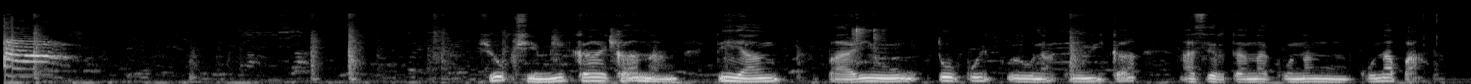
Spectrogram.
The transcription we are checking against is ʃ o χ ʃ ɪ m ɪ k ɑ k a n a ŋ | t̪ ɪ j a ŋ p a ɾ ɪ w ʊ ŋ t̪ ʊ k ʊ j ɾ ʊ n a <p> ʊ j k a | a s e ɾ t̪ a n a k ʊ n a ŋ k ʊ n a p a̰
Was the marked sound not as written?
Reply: yes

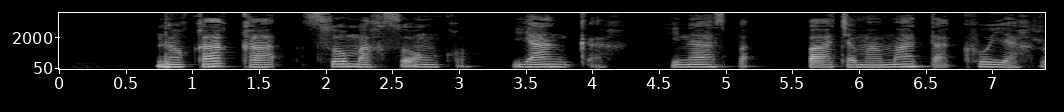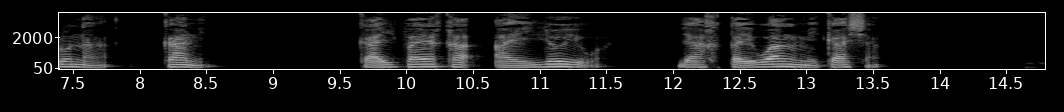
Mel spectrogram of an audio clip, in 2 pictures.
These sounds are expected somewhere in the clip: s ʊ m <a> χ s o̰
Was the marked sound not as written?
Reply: yes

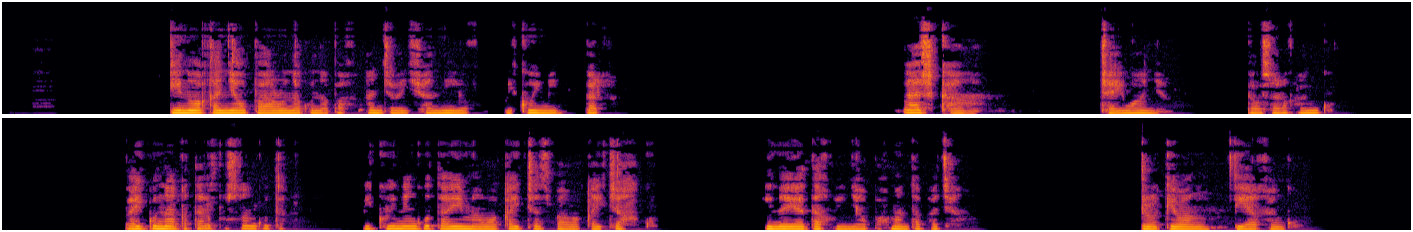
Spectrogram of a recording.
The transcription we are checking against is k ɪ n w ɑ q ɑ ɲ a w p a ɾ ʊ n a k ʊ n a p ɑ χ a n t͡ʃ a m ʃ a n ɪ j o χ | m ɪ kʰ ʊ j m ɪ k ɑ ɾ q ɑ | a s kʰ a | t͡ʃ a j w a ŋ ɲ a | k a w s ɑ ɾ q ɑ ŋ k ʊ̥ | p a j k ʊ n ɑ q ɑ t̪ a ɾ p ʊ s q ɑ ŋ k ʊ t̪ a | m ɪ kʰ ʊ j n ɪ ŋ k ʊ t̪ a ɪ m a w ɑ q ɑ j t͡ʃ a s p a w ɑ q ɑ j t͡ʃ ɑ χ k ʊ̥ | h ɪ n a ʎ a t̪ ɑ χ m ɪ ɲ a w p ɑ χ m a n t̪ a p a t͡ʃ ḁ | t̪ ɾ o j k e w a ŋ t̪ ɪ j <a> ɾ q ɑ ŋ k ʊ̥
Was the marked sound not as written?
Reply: yes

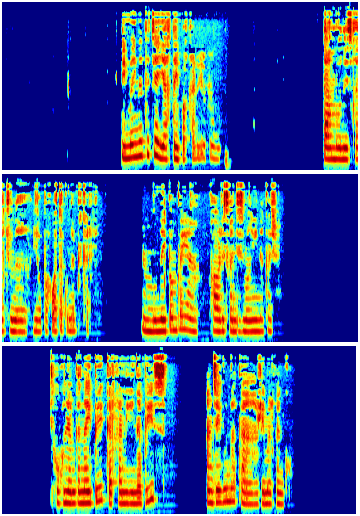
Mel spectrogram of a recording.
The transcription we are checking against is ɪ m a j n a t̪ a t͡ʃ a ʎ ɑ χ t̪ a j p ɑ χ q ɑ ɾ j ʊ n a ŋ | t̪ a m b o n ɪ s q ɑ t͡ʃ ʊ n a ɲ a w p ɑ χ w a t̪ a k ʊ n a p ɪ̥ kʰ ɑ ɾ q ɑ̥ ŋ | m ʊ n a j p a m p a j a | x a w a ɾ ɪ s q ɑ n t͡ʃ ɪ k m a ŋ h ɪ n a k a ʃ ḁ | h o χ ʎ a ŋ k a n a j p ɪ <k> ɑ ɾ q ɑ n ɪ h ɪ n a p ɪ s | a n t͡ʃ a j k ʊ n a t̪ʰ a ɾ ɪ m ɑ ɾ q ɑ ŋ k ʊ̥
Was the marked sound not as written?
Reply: no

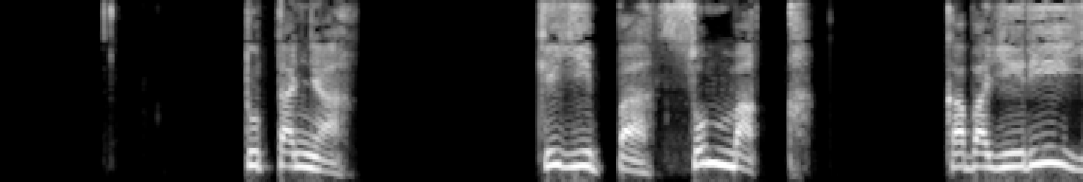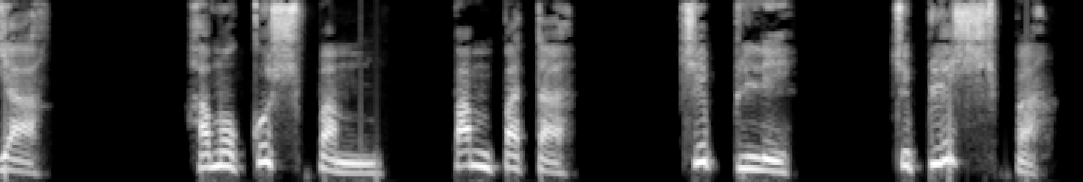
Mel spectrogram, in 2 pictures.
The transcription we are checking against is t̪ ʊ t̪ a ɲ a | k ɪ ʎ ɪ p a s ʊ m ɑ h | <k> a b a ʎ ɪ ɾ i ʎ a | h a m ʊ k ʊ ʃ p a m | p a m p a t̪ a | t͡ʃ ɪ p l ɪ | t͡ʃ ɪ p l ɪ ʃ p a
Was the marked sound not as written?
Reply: no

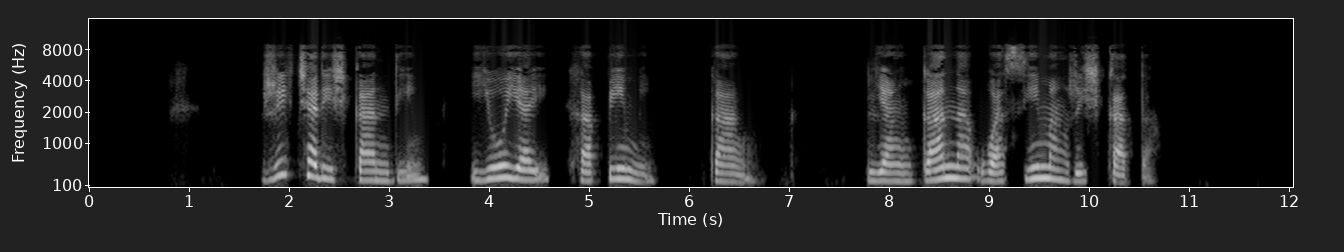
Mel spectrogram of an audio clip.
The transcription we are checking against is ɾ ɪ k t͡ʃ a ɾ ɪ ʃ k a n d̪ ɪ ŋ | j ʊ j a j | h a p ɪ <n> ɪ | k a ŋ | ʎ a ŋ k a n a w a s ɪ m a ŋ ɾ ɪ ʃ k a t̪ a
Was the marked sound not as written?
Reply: yes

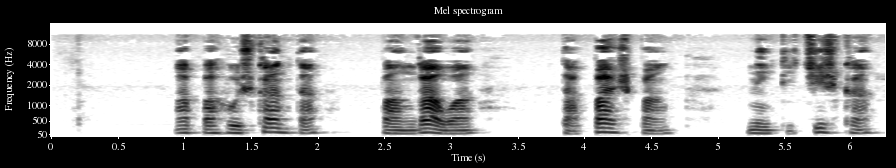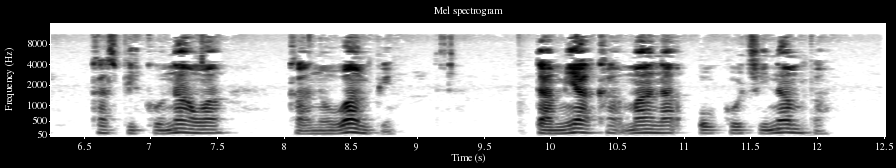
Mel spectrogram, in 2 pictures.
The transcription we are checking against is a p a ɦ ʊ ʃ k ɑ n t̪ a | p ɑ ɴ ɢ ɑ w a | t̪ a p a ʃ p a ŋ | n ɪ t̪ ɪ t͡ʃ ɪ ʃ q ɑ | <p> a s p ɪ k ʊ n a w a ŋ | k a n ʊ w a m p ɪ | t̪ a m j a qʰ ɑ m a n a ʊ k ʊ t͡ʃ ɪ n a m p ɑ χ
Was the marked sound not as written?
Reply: yes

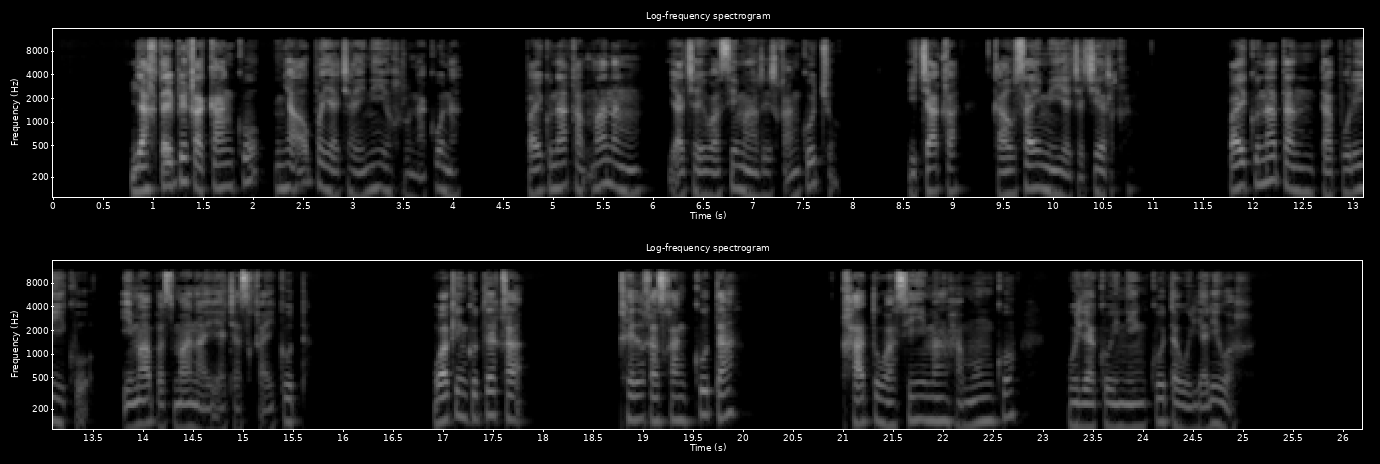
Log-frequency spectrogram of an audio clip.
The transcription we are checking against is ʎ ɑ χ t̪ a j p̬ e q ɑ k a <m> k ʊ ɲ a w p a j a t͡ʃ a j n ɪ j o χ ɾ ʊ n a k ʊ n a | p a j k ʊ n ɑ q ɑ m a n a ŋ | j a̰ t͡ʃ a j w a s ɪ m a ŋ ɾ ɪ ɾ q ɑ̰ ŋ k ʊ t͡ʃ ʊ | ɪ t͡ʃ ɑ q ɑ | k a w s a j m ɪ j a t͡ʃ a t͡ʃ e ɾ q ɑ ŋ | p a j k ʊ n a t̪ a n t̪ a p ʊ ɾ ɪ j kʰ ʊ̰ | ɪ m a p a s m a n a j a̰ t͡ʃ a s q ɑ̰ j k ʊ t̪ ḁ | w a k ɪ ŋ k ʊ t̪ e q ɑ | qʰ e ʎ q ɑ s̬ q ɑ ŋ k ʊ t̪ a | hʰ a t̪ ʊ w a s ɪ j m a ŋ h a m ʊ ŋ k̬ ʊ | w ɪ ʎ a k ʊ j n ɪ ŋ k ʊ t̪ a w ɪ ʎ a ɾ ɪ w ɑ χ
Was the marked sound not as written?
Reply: yes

